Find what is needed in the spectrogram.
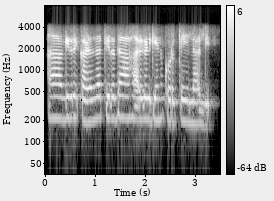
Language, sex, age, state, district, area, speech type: Kannada, female, 18-30, Karnataka, Tumkur, rural, conversation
